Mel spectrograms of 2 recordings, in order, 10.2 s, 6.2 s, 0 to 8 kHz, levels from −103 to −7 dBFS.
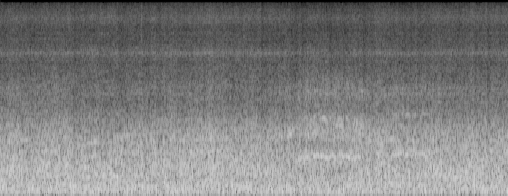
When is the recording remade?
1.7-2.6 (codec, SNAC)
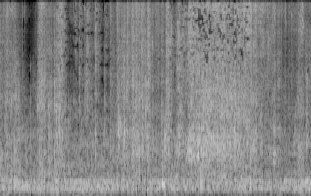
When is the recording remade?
0.0-1.1 (codec, SNAC); 2.2-3.4; 5.0-6.2

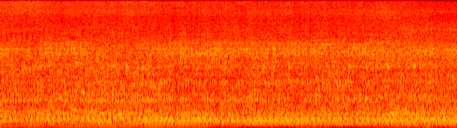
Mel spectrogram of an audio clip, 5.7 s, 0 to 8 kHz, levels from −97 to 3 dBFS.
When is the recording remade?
0.9-1.5 (vocoder, BigVGAN v2); 2.7-3.6; 4.5-5.7

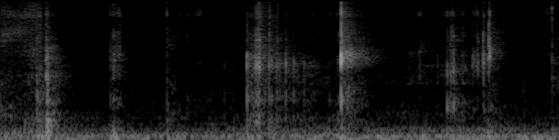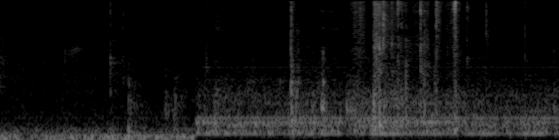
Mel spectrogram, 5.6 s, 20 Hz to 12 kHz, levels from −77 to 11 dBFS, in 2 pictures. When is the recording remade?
none

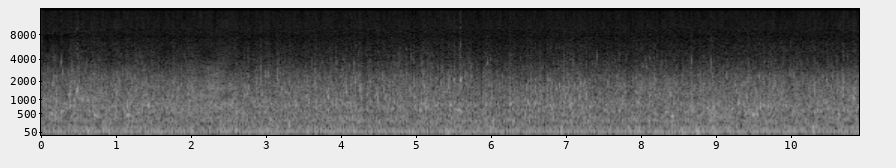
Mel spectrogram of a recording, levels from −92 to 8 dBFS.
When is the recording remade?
2.0-2.6 (codec, DAC)

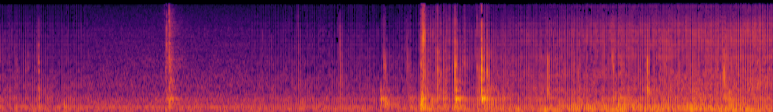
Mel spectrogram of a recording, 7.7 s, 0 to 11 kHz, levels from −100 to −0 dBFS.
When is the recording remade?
0.0-0.9 (vocoder, BigVGAN v2); 2.5-7.7

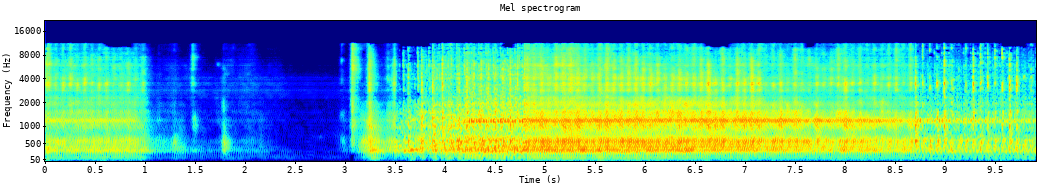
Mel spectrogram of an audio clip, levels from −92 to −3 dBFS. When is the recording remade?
0.0-3.5 (vocoder, Vocos); 4.8-8.7

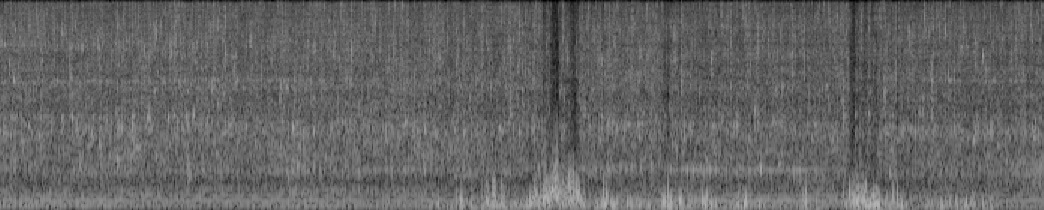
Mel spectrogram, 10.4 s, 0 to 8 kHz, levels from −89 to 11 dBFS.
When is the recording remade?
none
